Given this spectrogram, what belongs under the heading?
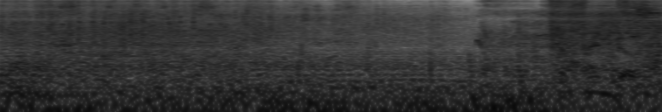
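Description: A loud, sustained roaring burst of magical fire in Hogwarts Legacy, a dense rushing blaze that holds steady for a few seconds with a slight flare near the end.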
